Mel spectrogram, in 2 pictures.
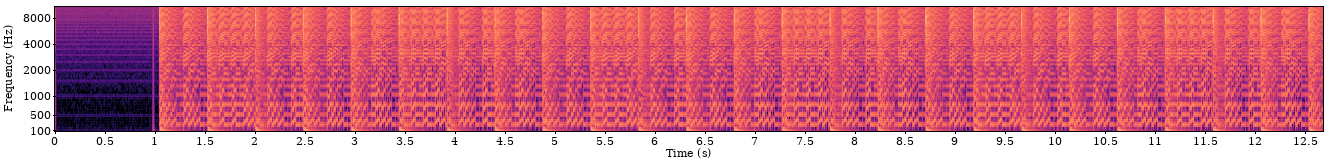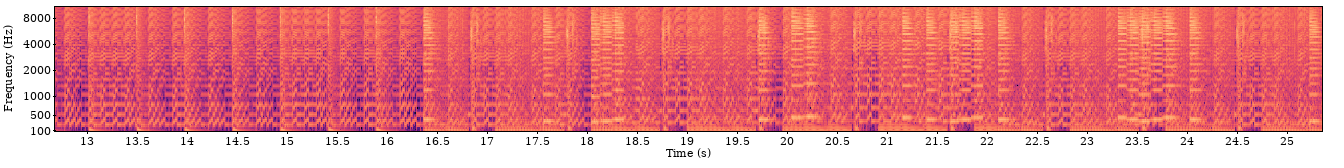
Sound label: Intro, CSG8580R5; X-ample; Architect; hvsc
